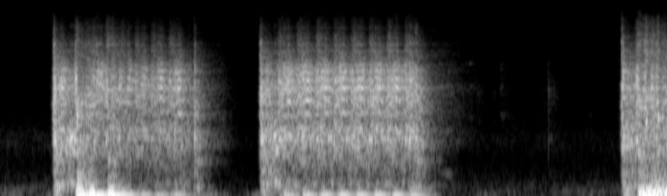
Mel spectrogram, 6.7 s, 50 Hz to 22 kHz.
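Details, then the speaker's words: BMW R100 airhead on a cafe racer, first start after a full rebuild (new crank, connecting rods, rings, seals, gaskets, head refresh), Bing carb bowls just refilled; it catches and runs in short clean rumbling bursts with gaps, a healthy fresh rebuild. "all right i've refilled the bowls um probably get a bit more smoke from the sees and the uh cerakote burning in let's give her another belt"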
